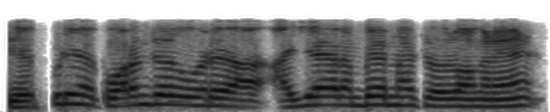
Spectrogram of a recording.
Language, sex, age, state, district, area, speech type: Tamil, male, 18-30, Tamil Nadu, Madurai, rural, conversation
